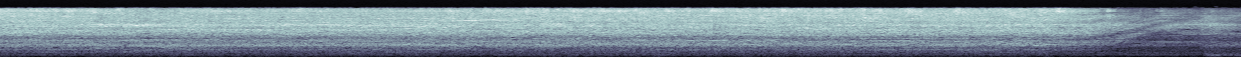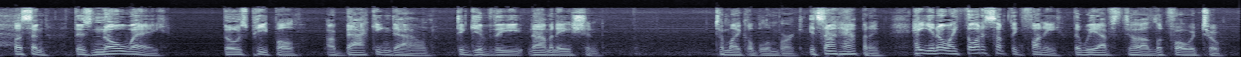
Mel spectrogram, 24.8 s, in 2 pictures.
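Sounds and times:
crowd cheering: 0.0s - 12.6s
speech: 12.6s - 18.5s, 19.6s - 24.8s.

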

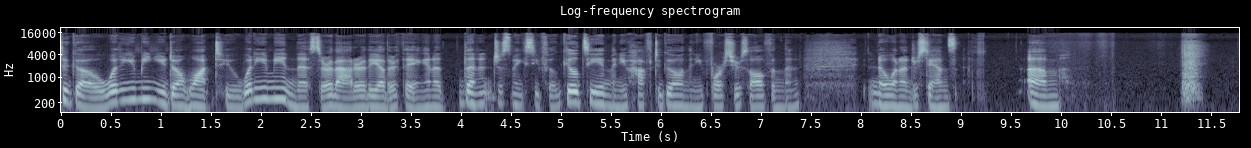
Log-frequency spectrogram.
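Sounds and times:
speech: 0.0s - 10.2s
person sniffling: 11.2s - 11.5s.

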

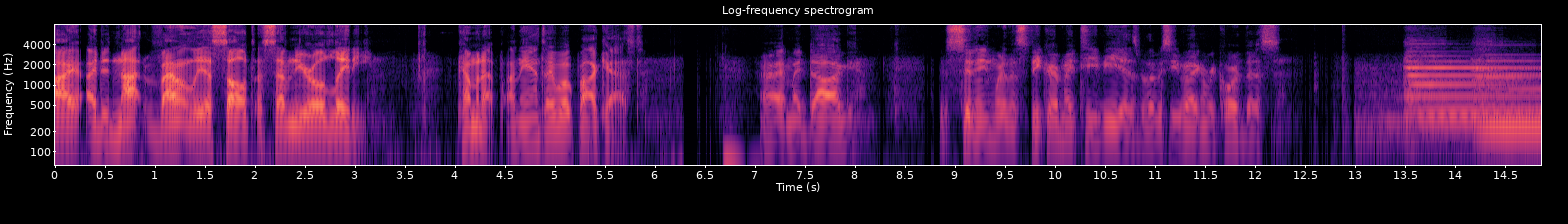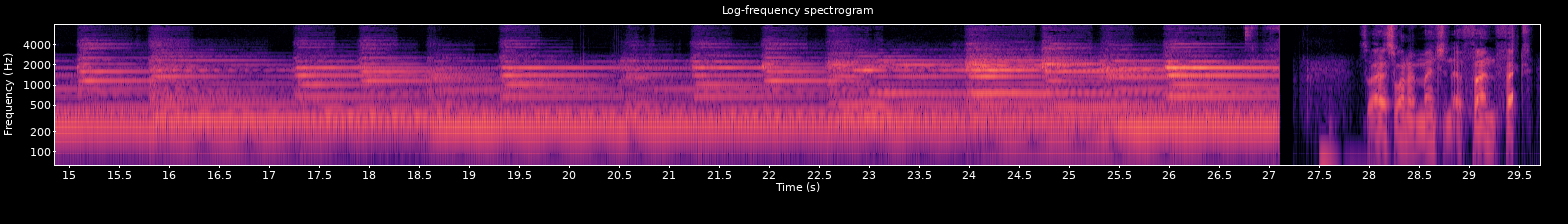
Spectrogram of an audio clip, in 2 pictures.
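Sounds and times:
speech: 0.0s - 3.2s, 4.0s - 6.0s, 7.0s - 8.1s, 8.8s - 12.3s, 13.0s - 13.6s, 28.0s - 29.6s
clock chime playing a bell melody: 13.4s - 27.1s.

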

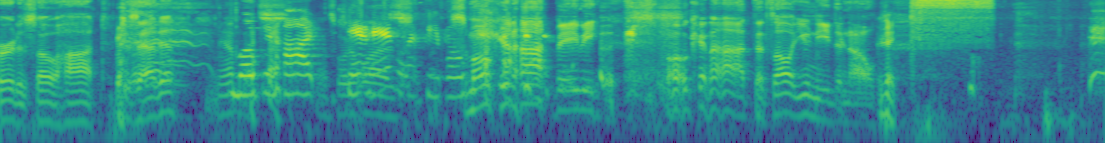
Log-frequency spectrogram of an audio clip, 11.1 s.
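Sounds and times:
speech: 0.1s - 9.4s
laughter: 1.2s - 3.0s, 4.2s - 7.5s
sizzling hiss sound effect: 9.0s - 10.0s.

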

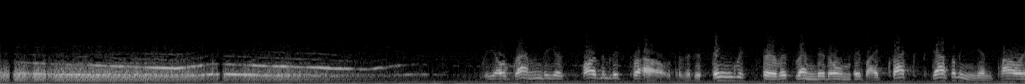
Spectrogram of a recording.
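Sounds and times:
police car siren wailing: 0.0s - 4.4s
speech: 5.2s - 10.2s.

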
